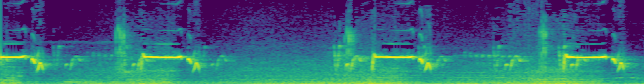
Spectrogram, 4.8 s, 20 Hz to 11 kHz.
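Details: Prinia (prenjak klawu) singing energetically as a lure: paired high steady whistles with downward twists, the pairs about 1.7 seconds apart, and short chips between them.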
